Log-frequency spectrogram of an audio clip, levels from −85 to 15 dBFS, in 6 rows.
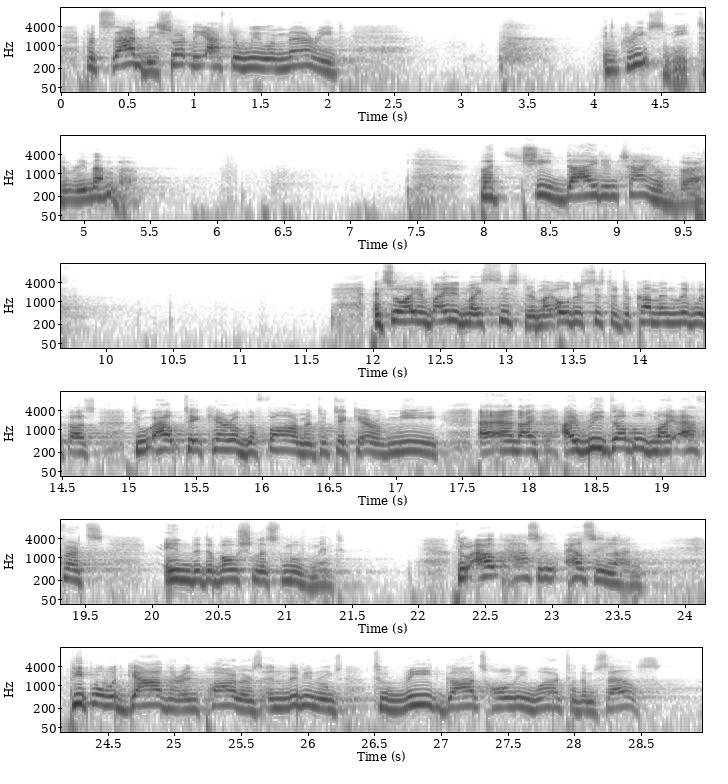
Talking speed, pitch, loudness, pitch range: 150 wpm, 215 Hz, -24 LUFS, 195-235 Hz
